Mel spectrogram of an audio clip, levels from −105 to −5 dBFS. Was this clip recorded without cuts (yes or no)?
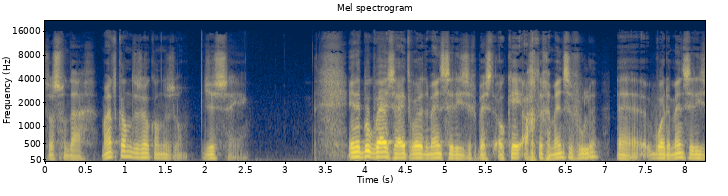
no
